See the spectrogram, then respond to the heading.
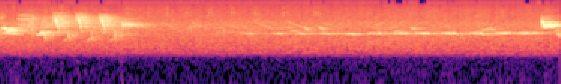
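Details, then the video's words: Common nightingale singing in the Rhine river wetlands, south Germany: a burst of rich, rapid notes and trills, then a long, thin, steady whistle that swells before a sharp closing phrase. "Nightingale Birdsong"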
